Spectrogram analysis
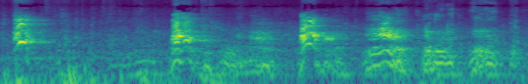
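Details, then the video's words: Alexa the Labrador, a mother scolding her puppies, lets out abrupt barks roughly every second or so, mixed with snarling growls and higher puppy yelps between them. "Aggressive dog |बदमाश बच्चों को माँ ने सिखया पाठ"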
